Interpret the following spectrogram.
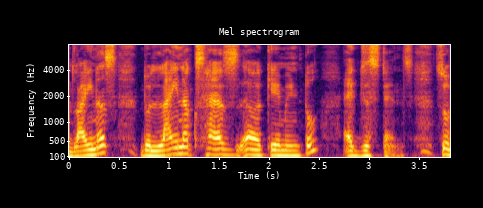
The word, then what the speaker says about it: Linux: Okay, because of his name Linus, the Linux has came into existence. So we for the explanation I just say Linux, but you can pronounce it as like Linux also.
